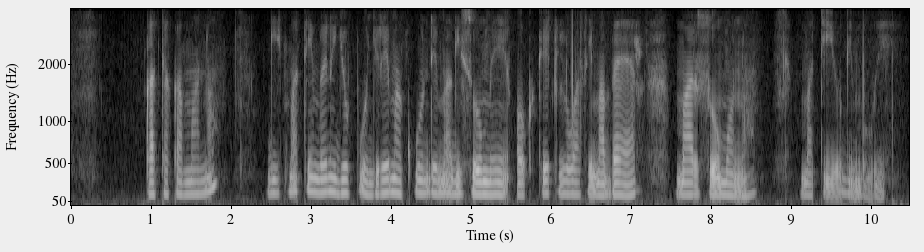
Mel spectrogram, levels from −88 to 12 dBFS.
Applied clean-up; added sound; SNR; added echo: none; none; none; none.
